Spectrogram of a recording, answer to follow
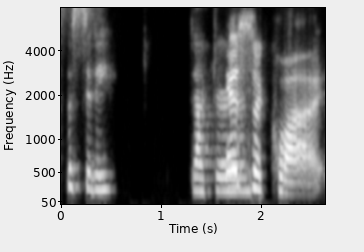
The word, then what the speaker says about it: Issaquah: she's in washington state um how do you pronounce the city doctor issaquah issaquah i know it's a tongue twister huh that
